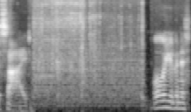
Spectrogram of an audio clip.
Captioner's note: scanning Sounds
